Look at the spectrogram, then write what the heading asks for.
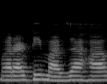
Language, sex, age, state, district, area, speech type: Marathi, female, 45-60, Maharashtra, Yavatmal, urban, spontaneous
